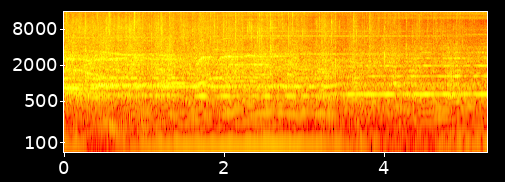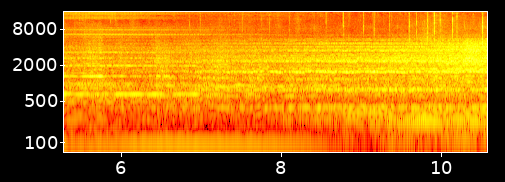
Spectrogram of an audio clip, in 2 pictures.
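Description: Ambient interlude between songs at a live metal show: a steady deep bass drone with several held tones above it, under faint crowd noise. The deep drone stops about nine seconds in.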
